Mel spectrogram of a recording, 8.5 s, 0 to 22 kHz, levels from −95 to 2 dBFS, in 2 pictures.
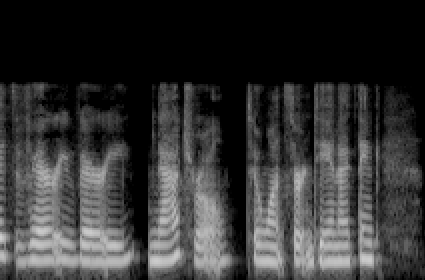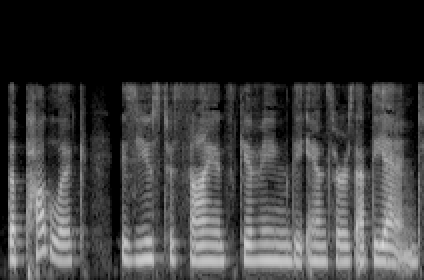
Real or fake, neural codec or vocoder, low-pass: fake; codec, 16 kHz in and 24 kHz out, 2.2 kbps, FireRedTTS-2 codec; 7.2 kHz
